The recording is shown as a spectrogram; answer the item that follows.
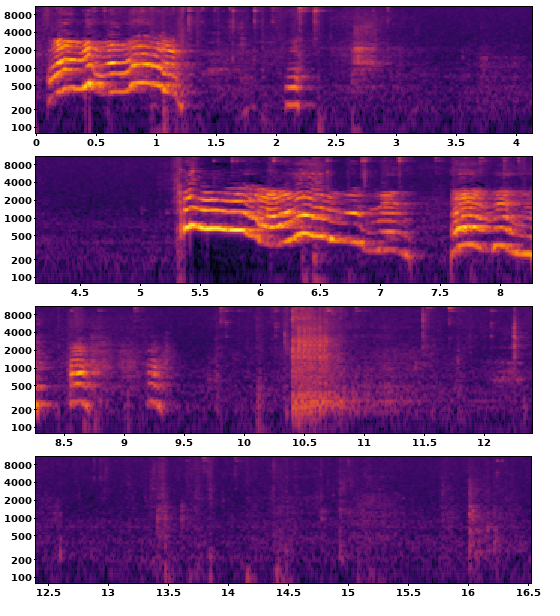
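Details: Pet dogs Chinook, a one-year-old husky, and Lola, an eight-year-old German shepherd mix, at home: drawn-out, wavering, falling whines and yelping howls in two main bursts, then short yips and a faint rustle.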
